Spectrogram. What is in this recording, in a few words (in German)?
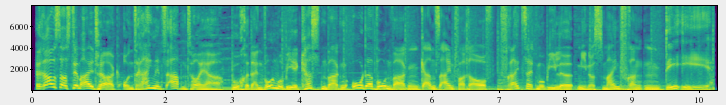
voice SFX; Funkspot; Freizeitmobile Mainfranken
